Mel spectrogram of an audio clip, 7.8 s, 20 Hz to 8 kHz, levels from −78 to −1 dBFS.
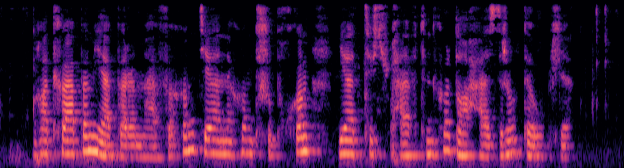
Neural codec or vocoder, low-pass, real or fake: none; 7.2 kHz; real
